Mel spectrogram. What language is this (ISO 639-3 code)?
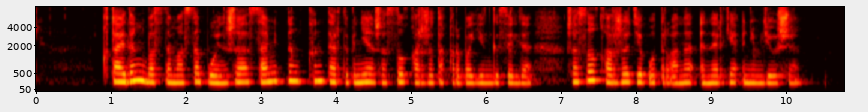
kaz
